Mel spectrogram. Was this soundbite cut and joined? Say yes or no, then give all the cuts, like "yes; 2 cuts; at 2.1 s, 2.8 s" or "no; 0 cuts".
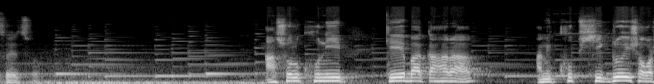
no; 0 cuts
